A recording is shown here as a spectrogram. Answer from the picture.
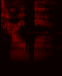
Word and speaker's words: Caribert: see with new Clarity carry Bear if nothing else at least I still have Cory bear okay so they say Curry bear I because I immediately pronounce it French Curry bear anyways what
